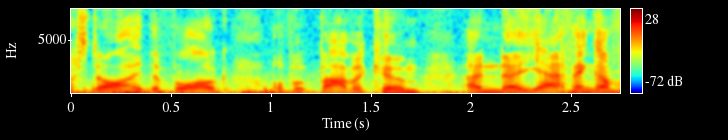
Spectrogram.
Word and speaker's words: Babbacombe: the vlog up at Babbacombe, and yeah, I think I've learned how to say it now. Definitely Babbacombe, not Babbacombe.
